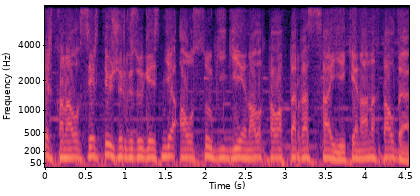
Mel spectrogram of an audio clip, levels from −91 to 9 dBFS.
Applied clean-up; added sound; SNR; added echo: none; none; none; none.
